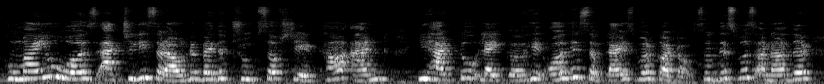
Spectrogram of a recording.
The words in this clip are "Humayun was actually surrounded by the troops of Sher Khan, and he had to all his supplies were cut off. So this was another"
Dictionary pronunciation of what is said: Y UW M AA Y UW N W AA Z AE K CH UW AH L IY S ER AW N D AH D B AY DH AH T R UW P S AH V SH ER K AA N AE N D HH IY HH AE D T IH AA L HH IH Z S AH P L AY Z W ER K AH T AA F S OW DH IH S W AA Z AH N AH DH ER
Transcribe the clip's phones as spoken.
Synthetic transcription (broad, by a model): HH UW M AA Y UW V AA Z AE K CH UW AH L IY S ER AW N D AH D B AY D AH T R UW P S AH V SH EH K AA AE N D HH IY HH AE D T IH AA L HH IH Z S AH P L AY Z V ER K AH T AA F S OW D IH S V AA Z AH N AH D ER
